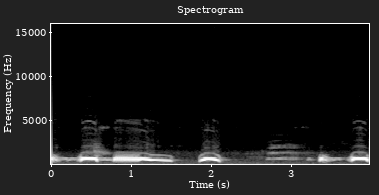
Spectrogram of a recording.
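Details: Cooing decoy spotted dove, thunder-voice style, meant to draw in wild doves during the rainy, windy season: two short hooked coos, then a long sliding coo, another coo, and softer trailing notes.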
